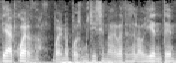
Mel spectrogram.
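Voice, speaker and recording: This man's fairly quick delivery sits at a medium pitch with monotone, flat intonation. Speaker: radio catechism host, priest. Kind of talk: radio call-in commentary.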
